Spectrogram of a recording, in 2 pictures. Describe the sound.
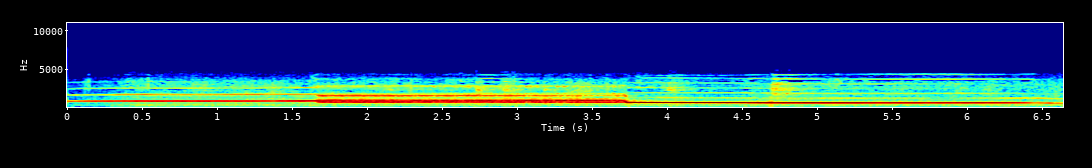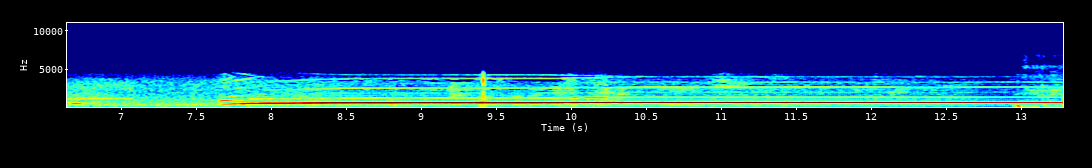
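A wolf gives long, sustained tonal howls. The first holds steady, then slides down and fades near the middle. A second howl rises from a low start and holds a level pitch to the end.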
